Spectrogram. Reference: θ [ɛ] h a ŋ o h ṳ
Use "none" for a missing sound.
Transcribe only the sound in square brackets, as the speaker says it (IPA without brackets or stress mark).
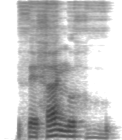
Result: ɛ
